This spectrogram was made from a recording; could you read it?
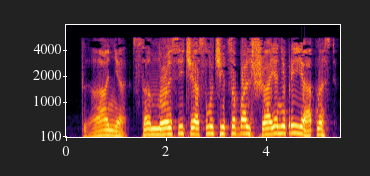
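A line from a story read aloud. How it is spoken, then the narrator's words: Moaning. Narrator (Russian): простонал я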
